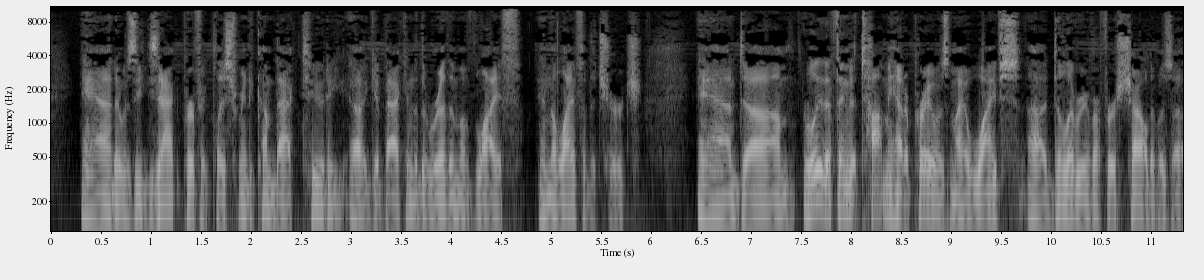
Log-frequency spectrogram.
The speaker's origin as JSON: {"language": "English", "town": "Garden Grove", "region": "California", "country": "United States", "tie": "born or raised there", "said": "So we grew up in St. Columban's Parish and just had a very active, fully integrated Catholic family and culture and parish at that particular time. I grew up in the 60s and 70s"}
